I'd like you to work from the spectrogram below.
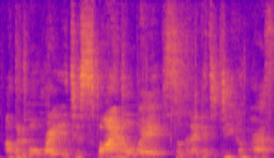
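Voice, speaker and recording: High female voice, fitness coach, casual workout demo, playful gym-bro talk, heavily echoing room, music behind. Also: level tone, fairly quick, fairly bright tone. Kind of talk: casual workout demonstration to camera. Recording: very echoey room, background music.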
